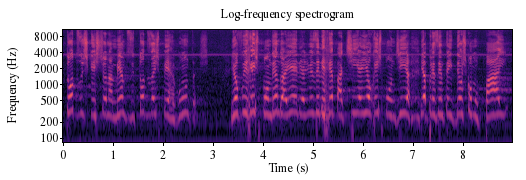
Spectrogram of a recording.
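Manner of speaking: loud, high, driving sermon voice; fervent preaching. Real, not acted. Preacher telling how God gave him answers, fervent. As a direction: preach the testimony with mounting force.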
